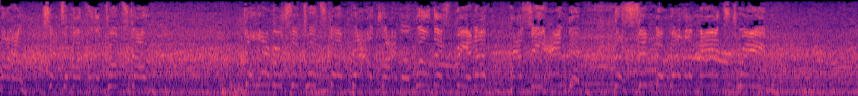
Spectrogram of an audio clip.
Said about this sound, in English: Just listen to the crowd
